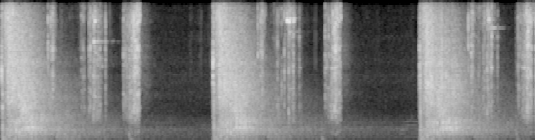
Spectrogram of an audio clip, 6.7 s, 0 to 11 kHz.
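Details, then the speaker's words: Miroku Winchester 1886 lever-action in 45-70 Government, after the rebound firing pin was modified and the rebound hammer repaired to cure misfires. Three sharp full-power shots about 2.5 seconds apart with lever cycling, all firing: normal firing, no misfires. "This one too, I had to modify the firing pin a little bit, make it work better, and uh fix the rebound hammer [ __ ] And it's been firing flawlessly."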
